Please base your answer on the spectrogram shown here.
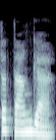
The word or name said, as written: tetangga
